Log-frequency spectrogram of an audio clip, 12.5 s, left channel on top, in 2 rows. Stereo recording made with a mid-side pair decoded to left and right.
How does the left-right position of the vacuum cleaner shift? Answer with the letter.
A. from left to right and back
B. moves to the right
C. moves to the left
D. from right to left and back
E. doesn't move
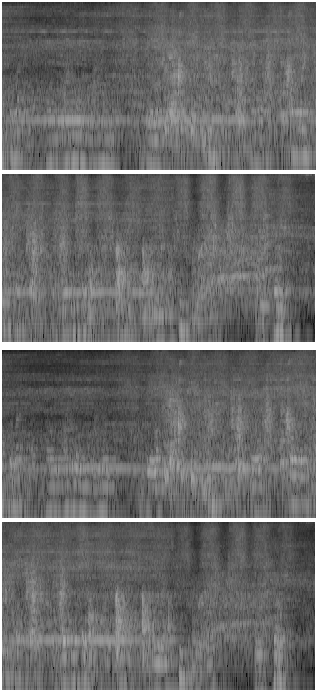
A.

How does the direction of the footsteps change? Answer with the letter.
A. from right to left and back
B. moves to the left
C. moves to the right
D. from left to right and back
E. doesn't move
C.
